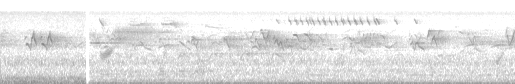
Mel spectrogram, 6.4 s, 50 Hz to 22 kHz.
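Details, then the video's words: A wild flock of about 10 smooth-billed anis (Crotophaga ani), foraging for food on an empty lot in Brazil, gives overlapping whiny, rising squeals and chatter, with a thin rapid trill above and a low steady hum behind. "Canto do Anu Preto"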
